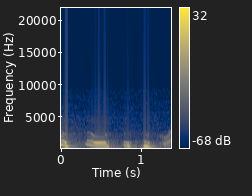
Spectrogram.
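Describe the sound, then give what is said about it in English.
A dog whimpers and whines in a few short, rising and falling cries, one drawn-out whine followed by quicker yelps, with no talking. “Expect to be a high-rating dog making all that noise, huh?”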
